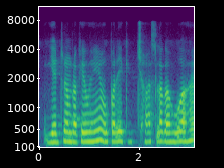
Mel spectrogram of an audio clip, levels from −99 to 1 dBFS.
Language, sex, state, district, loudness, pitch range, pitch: Hindi, female, Haryana, Rohtak, -17 LUFS, 210-225 Hz, 215 Hz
